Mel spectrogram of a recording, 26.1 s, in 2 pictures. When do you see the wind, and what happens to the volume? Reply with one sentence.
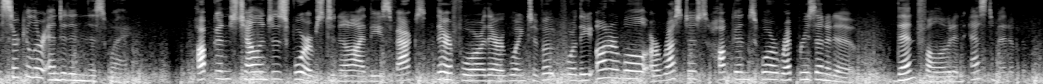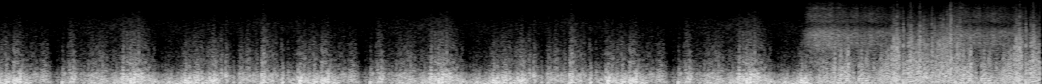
You can hear the wind from 0.0 to 26.0 s, at a steady volume.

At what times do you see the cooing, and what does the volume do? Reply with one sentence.
You can't hear the cooing here.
